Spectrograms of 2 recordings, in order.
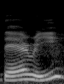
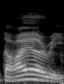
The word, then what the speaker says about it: diary: 那么发音的时候呢，要稍微注意点，不是 dairy，是 diary，一定要 diary。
